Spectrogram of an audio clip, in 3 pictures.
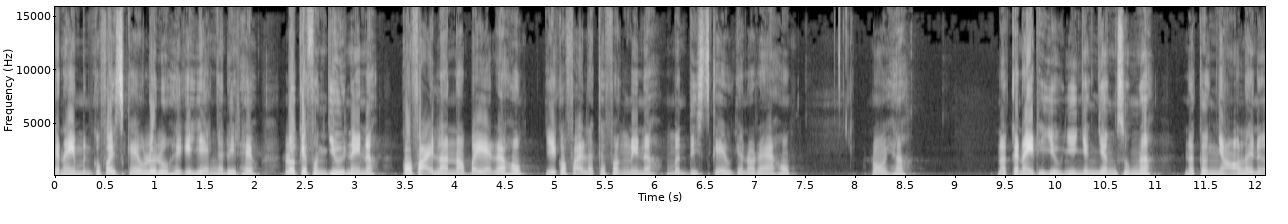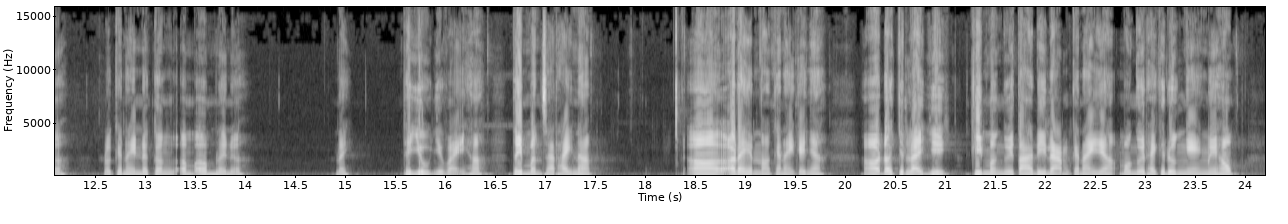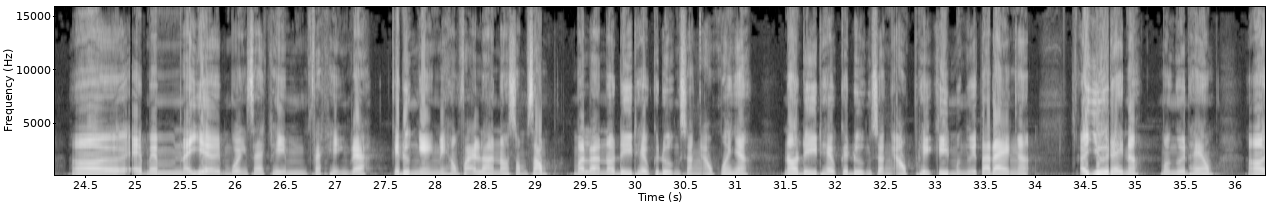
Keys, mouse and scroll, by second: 1.7 middle click, 4.5-7.2 drag, 8.1 scroll up 1, 8.8-10.5 drag, 10.5 r, 10.9 click, 12.1 middle click, 12.5 click, 14.2-15.9 drag, 15.9 scroll down 1, 16.5 alt+middle click, 17.5 alt+middle click, 18.5 alt+middle click, 19.1 click, 20.7 middle click, 21.2 click, 21.8 alt+middle click, 22.3-23.9 scroll up 1, 24.2 alt+middle click, 25.1 scroll down 1, 25.7 middle click, 26.5 scroll up 1, 26.9 alt+middle click.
